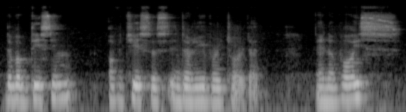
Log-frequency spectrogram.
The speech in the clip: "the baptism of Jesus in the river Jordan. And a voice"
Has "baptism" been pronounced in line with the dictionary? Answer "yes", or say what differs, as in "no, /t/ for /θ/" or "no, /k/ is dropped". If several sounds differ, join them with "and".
no, /b/ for /p/ and /s/ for /z/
